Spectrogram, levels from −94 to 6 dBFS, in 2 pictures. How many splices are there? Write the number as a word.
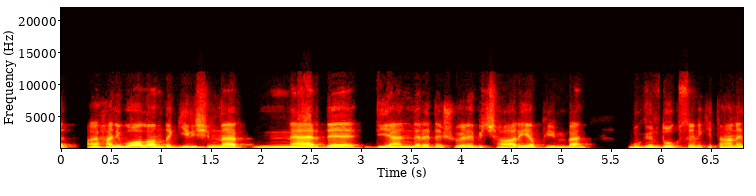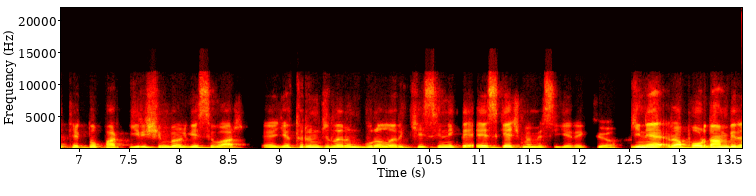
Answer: zero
